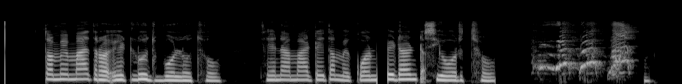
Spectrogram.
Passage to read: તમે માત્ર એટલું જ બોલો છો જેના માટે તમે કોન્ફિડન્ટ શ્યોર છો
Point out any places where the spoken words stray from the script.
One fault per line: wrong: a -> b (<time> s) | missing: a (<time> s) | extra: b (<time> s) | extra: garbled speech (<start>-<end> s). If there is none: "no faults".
no faults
